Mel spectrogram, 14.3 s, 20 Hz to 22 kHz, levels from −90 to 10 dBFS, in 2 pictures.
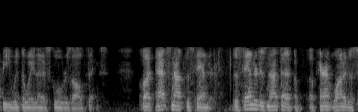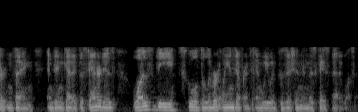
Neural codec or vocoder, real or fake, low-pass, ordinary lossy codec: none; real; 7.2 kHz; AAC, 16 kbps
